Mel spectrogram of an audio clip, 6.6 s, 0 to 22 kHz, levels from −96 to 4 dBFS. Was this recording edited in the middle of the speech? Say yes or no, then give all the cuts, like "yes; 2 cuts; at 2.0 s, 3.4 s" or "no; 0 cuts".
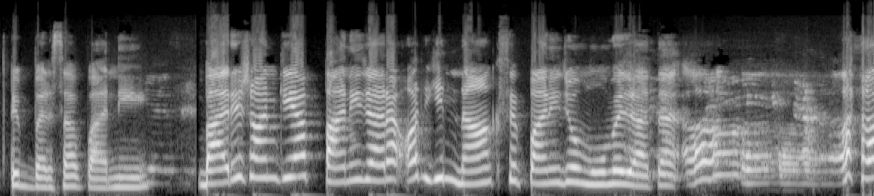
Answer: yes; 1 cut; at 1.3 s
